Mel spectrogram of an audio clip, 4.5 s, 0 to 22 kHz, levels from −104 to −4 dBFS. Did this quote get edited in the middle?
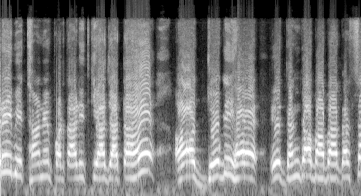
no; 0 cuts

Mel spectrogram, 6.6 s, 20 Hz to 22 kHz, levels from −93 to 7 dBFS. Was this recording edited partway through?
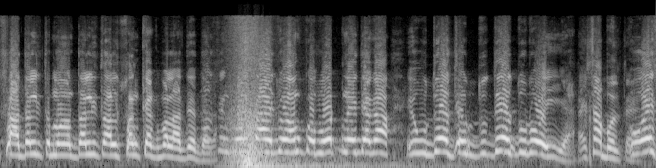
yes; 1 cut; at 2.3 s

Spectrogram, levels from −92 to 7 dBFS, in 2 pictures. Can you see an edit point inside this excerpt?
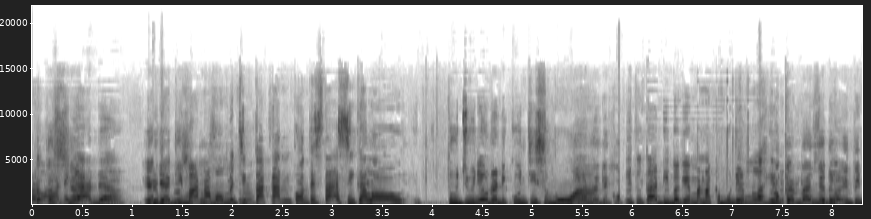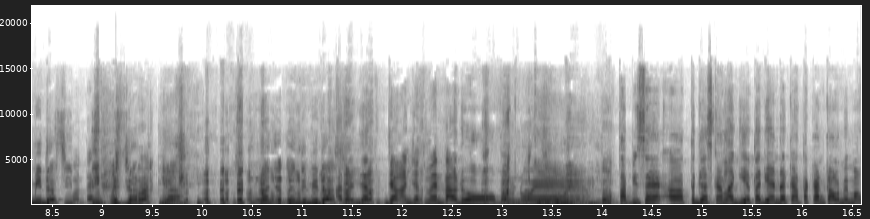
yes; 3 cuts; at 1.2 s, 5.8 s, 14.1 s

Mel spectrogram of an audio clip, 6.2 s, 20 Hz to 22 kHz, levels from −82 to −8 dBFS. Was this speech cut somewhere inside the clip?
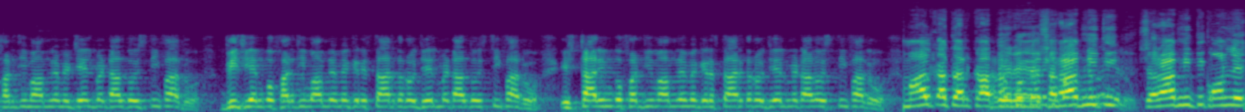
yes; 1 cut; at 4.5 s

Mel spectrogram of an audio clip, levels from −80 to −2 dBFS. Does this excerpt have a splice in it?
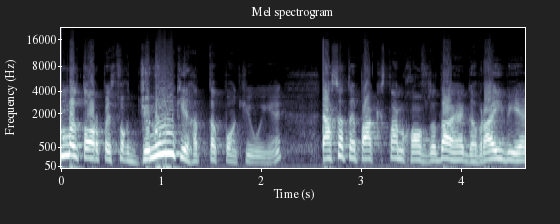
yes; 1 cut; at 2.6 s

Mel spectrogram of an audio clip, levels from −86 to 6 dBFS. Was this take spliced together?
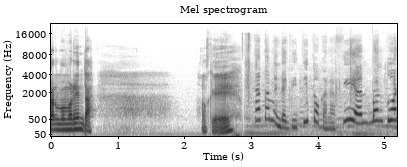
yes; 1 cut; at 2.8 s

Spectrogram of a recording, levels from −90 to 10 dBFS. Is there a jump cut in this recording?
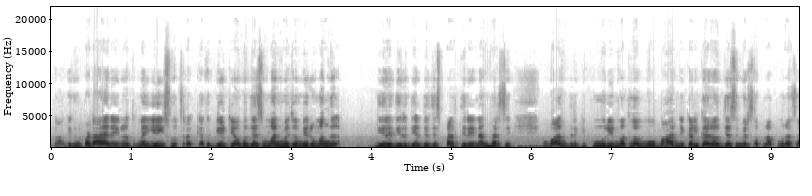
no; 0 cuts

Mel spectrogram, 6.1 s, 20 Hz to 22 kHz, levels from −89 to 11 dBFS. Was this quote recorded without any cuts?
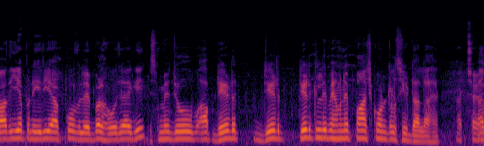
no; 1 cut; at 2.0 s

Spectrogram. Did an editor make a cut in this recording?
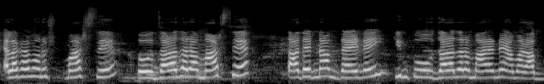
no; 0 cuts

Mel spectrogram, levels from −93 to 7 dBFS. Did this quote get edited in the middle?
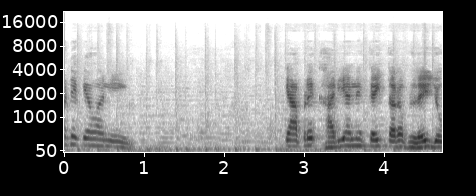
no; 0 cuts

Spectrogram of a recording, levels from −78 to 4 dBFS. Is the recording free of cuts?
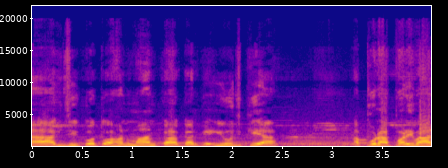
yes; 0 cuts

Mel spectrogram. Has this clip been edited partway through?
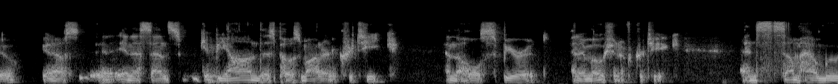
no; 0 cuts

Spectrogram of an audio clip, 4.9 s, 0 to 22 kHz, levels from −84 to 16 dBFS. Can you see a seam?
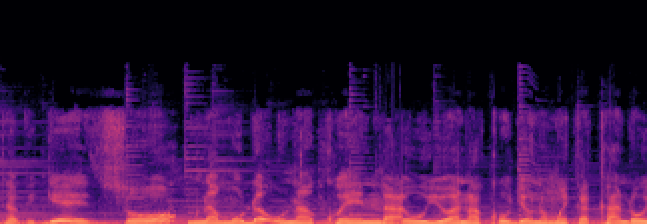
yes; 2 cuts; at 1.4 s, 3.0 s

